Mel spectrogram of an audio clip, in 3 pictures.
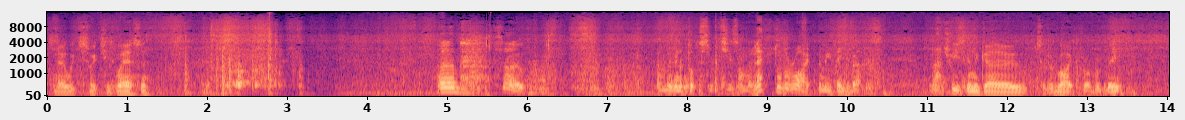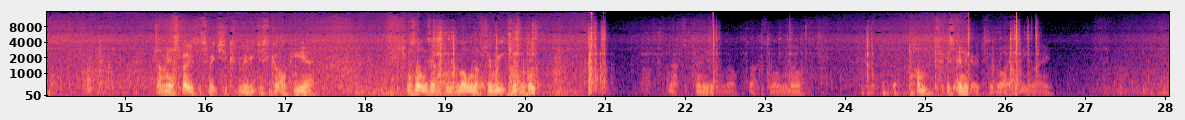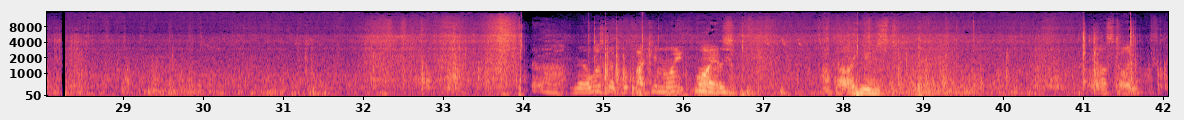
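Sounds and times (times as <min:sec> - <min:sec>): rustling wires: 0:00.0 - 0:42.0
man murmuring: 0:34.1 - 0:34.7.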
